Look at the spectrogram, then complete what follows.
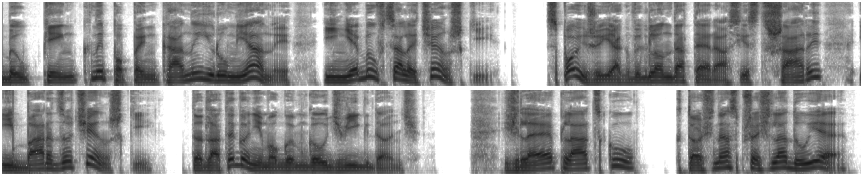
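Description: A man's voice: lowish voice, darkish tone, dry recording, clean studio sound, voice pushed up. A man voicing a thoughtful, troubled young boy in a storybook, puzzled and hesitant. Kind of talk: storybook character reading.

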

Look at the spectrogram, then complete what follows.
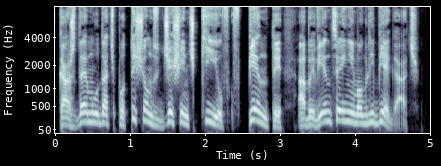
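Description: A man's voice: fairly high pitch, big pitch swings, normal speed, a little mellow, no echo, studio quality, voice pushed up. A man playing a stern storybook count who is imperious and demanding. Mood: imperious anger. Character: vain, stern count ordering cruel punishments.

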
